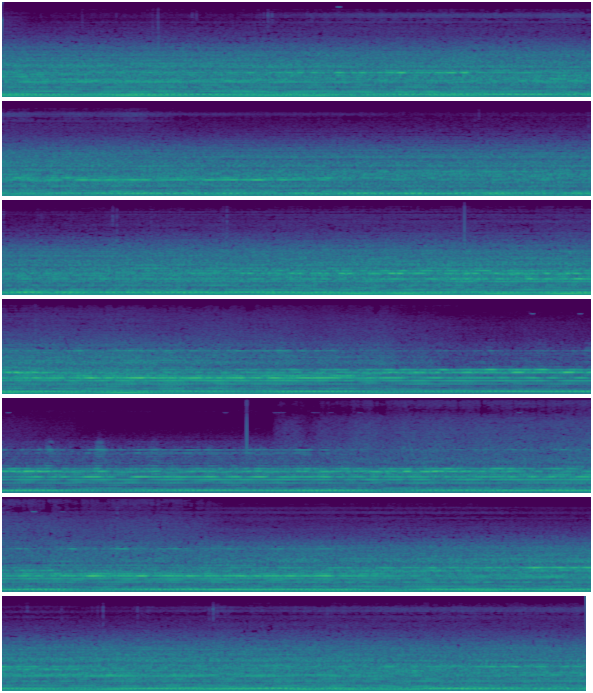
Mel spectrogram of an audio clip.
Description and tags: A looping background ambient sound, a little bit dark, a little bit industrial. A remix of a couple of my sounds done with Gleetchlab.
